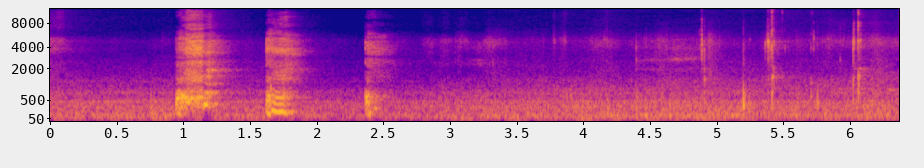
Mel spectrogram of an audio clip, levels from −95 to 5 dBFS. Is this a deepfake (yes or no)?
no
